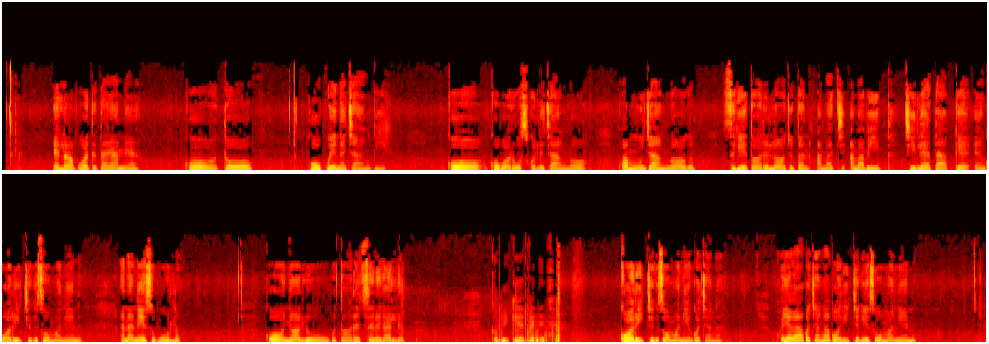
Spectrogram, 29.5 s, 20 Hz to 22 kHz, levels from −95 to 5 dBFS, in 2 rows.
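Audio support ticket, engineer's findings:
Speech band-limited for the whole clip, nothing above 14.1 kHz, with low-bitrate codec artefacts. Likely low-bitrate audio saved at a high bitrate: a low-rate AAC-style encode re-saved as high-rate MP3, which cannot restore the discarded detail.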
